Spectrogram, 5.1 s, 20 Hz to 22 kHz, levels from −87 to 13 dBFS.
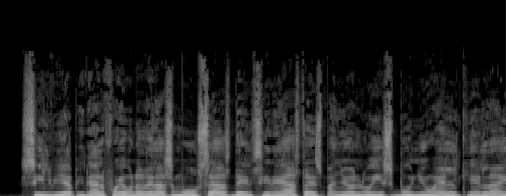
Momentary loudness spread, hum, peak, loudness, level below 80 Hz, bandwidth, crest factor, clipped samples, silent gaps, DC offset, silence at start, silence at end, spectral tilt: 3 LU; none; -14 dBFS; -26 LUFS; -54 dBFS; 16 kHz; 12 dB; under 0.1%; none; under 0.1%; 0.25 s; 0 s; -5.5 dB/octave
